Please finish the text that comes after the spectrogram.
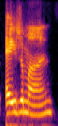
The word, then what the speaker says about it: Ajia Munns: snapchat but everywhere else asia muns a j i a m u n n s it's pronounced like the continent but not spelled that way so okay um and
